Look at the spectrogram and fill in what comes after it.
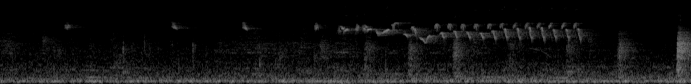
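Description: A small songbird calling and singing: a few separate high chirps, then, about three seconds in, a quick run of high falling notes, several a second, stepping down in pitch and then back up, for about two and a half seconds. A sharp tap sounds near the end, over a steady low background noise.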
